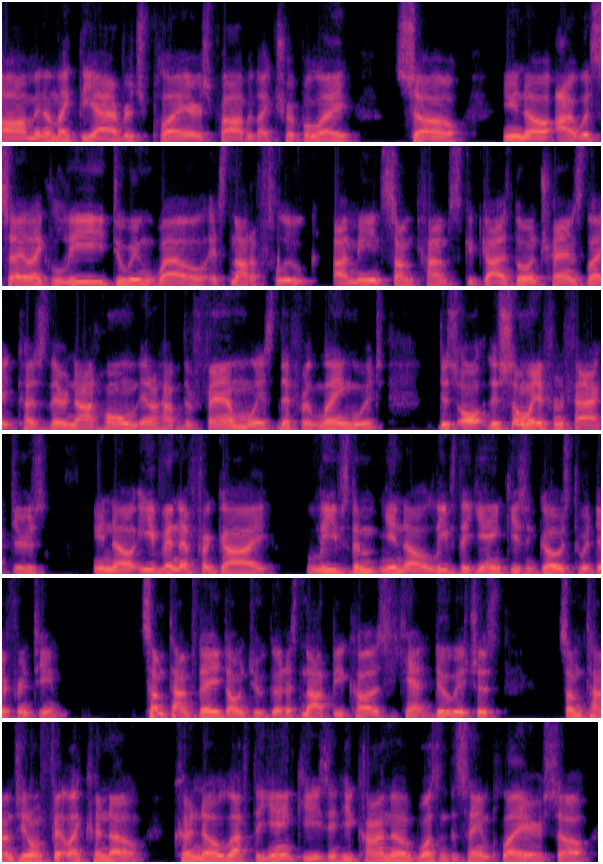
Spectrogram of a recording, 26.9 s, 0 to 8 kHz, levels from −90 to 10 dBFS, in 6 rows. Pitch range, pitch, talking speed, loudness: 130-145 Hz, 135 Hz, 225 wpm, -25 LUFS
